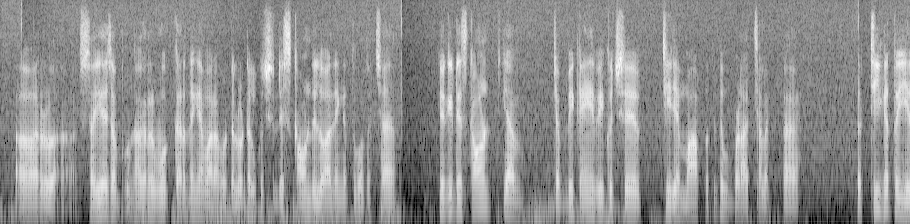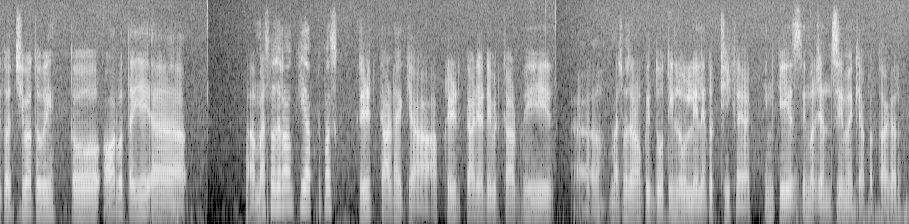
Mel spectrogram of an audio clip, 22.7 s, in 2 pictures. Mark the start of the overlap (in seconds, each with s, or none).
none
